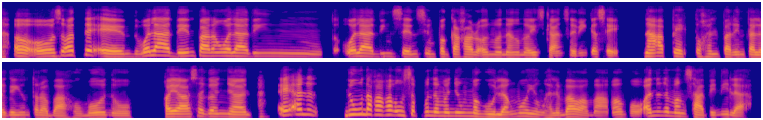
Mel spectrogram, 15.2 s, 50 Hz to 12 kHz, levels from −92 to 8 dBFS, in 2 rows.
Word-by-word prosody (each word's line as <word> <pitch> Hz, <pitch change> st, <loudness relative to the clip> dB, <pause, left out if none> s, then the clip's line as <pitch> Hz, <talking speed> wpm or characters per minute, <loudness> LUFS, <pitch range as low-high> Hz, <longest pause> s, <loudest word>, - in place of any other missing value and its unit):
Oo. 185 Hz, 0 st, +4 dB
So, 230 Hz, -, +1 dB
at 255 Hz, -, +3 dB
the 265 Hz, -, +7 dB
end, 165 Hz, -5 st, +3 dB
wala 230 Hz, +4 st, +5 dB
din. 195 Hz, +2 st, +1 dB
Parang 205 Hz, -1 st, +3 dB
wala 200 Hz, -2 st, +4 dB
ding 185 Hz, 0 st, -8 dB, 0.8 s
wala 180 Hz, -1 st, +4 dB
ding 175 Hz, +1 st, -12 dB
sense 160 Hz, -1 st, -3 dB
'yong 155 Hz, -, -14 dB
pagkakaroon 150 Hz, -2 st, -1 dB
mo 140 Hz, -, -3 dB
ng 140 Hz, -1 st, -3 dB
noise 135 Hz, 0 st, -2 dB
cancelling 120 Hz, +1 st, -3 dB
kasi 475 Hz, -3 st, -1 dB, 0.3 s
naapektuhan 180 Hz, -3 st, +1 dB
pa 150 Hz, -2 st, +1 dB
rin 145 Hz, -, -4 dB
talaga 135 Hz, -2 st, 0 dB
'yong 135 Hz, 0 st, -8 dB
trabaho 115 Hz, -5 st, -3 dB
mo 125 Hz, +4 st, -1 dB
'no. 115 Hz, -2 st, -6 dB, 0.3 s
Kaya 160 Hz, 0 st, +5 dB
sa 190 Hz, -, -2 dB
ganyan, 165 Hz, -5 st, +1 dB, 0.3 s
eh, 255 Hz, -, +5 dB
ano 290 Hz, -1 st, +1 dB, 0.3 s
nung 290 Hz, +3 st, +2 dB
nakakausap 260 Hz, -3 st, +2 dB
mo -, -, -1 dB
naman 205 Hz, -2 st, 0 dB
'yong 200 Hz, -1 st, -2 dB
magulang 150 Hz, -5 st, 0 dB
mo, 185 Hz, +2 st, -4 dB
yung 150 Hz, -5 st, -5 dB
halimbawa, 130 Hz, +4 st, 0 dB
mama 120 Hz, +5 st, -3 dB
mo, 115 Hz, -1 st, -5 dB
ano 215 Hz, -, +2 dB
namang 195 Hz, -4 st, -1 dB
sabi 135 Hz, -5 st, 0 dB
nila? 150 Hz, -3 st, -3 dB
160 Hz, 190 wpm, -22 LUFS, 140-200 Hz, 0.8 s, the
